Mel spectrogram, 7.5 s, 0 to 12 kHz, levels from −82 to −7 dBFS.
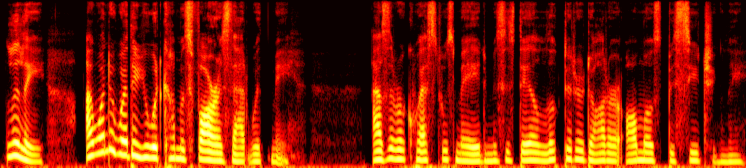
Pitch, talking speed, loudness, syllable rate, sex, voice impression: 175 Hz, 210 wpm, -19 LUFS, 5.7 syllables/s, female, feminine, middle-aged, tensed, powerful, hard, clear, fluent, intellectual, elegant, lively, slightly strict, sharp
